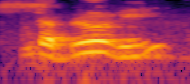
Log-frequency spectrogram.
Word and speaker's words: February: How do you pronounce the month name? So it's February.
